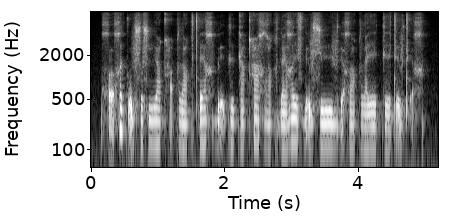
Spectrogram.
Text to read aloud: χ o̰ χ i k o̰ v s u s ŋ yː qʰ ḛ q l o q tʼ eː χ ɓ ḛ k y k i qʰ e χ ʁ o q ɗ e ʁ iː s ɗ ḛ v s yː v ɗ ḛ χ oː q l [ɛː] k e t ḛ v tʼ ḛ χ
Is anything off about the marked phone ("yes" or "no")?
yes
